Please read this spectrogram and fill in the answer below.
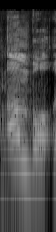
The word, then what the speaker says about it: Humble: In humble... Okay, listen, I need... First off... I'm going to help all of you. Okay? The name of this town is Humble. The H is silent. – Spelled H-U-M-B-L-E.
